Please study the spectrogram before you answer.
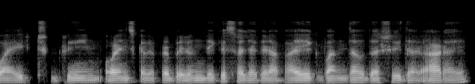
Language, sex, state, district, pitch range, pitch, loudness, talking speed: Hindi, male, Haryana, Jhajjar, 95-100 Hz, 95 Hz, -22 LUFS, 225 wpm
